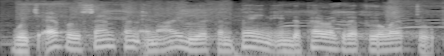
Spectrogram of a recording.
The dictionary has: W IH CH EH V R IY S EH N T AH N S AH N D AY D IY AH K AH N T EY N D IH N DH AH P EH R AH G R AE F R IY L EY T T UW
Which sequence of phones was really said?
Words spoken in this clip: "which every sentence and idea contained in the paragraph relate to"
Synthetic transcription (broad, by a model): W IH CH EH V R S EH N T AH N AH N AY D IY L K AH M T EY N IH N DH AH P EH R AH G R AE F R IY L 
